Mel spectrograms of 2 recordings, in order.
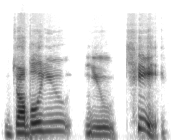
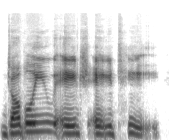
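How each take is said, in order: First: W U T read as three slow separate letters; spelled out letter by letter. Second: W H A T read as four slow separate letters; spelled out letter by letter. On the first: Spelling out her misspelling of the word what, slowly. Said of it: "she spelt the word what". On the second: Spelling the word what correctly for listeners, slowly. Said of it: "how to spell the word". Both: Shown as a demonstration.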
